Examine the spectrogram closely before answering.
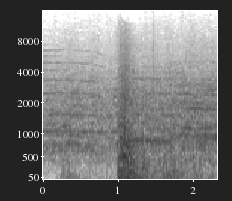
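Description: A body slams hard onto a wrestling mat with a loud thud.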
